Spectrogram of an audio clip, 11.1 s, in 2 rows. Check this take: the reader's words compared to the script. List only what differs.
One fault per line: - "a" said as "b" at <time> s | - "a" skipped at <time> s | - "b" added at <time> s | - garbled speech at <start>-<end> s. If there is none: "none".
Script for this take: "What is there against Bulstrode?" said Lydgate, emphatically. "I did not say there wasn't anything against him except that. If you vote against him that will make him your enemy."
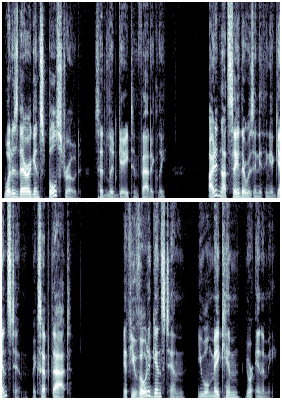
- "wasn't" said as "was" at 4.9 s
- "that" said as "you" at 9.4 s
